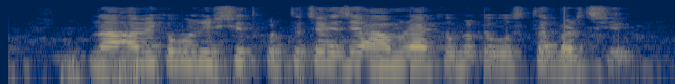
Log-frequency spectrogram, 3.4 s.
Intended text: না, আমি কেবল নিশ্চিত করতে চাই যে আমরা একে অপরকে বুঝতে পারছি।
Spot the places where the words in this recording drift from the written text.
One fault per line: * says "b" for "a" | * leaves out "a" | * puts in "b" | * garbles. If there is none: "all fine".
all fine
